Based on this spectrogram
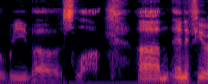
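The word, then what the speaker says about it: Ribot: the further back it will go and that's pronounced reo's law um and if you've ever seen momento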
